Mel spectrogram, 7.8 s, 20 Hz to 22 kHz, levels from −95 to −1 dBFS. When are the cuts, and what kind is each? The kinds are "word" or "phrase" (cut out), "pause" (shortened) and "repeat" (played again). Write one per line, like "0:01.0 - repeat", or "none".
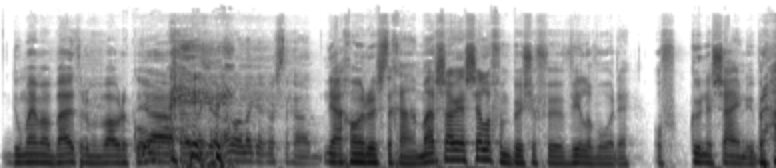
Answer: none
